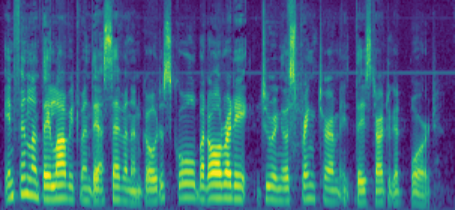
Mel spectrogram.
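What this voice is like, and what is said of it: Finnish-Canadian accent. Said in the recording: “this Finnish-Canadian weird accent”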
